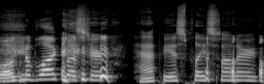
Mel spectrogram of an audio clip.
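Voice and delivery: put-on sad voice. Repeating a Blockbuster worker's greeting from a story, imitating a sad dude. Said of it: "Just this sad dude".

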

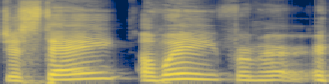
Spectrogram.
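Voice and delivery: halting, word-by-word delivery, full stop after each word. Imitating a movie character's line as William Shatner: William Shatner impression. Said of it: "Doing, like, William Shatner".

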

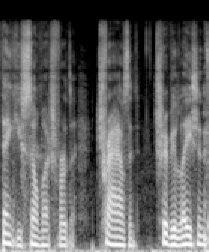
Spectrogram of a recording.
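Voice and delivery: preachy Southern voice with praying cadence. Recalling early prayers, the speaker sounds like a Southern Baptist. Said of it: "I sound like a fucking Southern Baptist".

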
